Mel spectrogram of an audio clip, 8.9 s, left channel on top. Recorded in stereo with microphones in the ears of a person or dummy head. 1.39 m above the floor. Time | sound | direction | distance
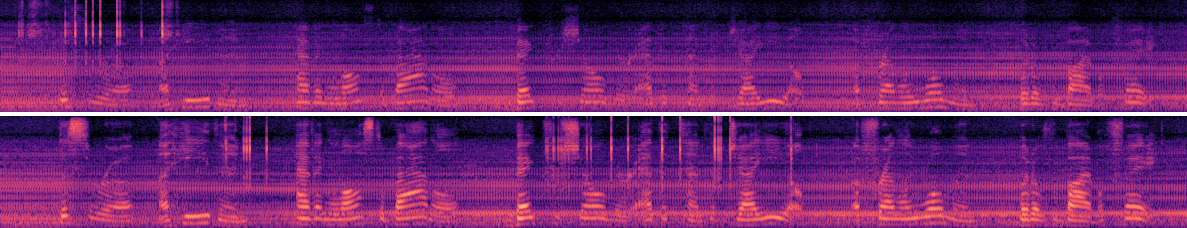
0.5 | a woman speaking | 85° right | ?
